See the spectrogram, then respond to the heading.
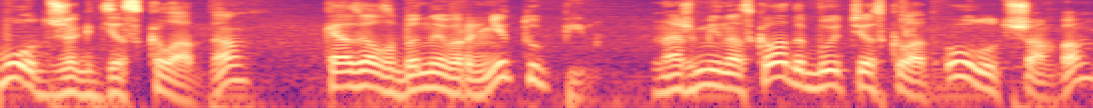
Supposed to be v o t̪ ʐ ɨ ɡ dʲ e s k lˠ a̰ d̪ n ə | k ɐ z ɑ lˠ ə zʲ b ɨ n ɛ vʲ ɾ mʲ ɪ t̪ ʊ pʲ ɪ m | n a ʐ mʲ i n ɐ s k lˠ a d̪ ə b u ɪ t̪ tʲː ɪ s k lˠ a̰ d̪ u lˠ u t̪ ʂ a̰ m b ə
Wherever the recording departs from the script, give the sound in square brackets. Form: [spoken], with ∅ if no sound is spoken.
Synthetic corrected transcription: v o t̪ ʐ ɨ ɡ dʲ e s k lˠ a̰ d̪ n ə | k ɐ z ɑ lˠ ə zʲ b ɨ n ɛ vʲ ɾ [nʲ] ɪ t̪ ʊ pʲ [i] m | n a ʐ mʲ i n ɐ s k lˠ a d̪ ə b u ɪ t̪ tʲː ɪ s k lˠ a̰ d̪ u lˠ u t̪ ʂ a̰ m b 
